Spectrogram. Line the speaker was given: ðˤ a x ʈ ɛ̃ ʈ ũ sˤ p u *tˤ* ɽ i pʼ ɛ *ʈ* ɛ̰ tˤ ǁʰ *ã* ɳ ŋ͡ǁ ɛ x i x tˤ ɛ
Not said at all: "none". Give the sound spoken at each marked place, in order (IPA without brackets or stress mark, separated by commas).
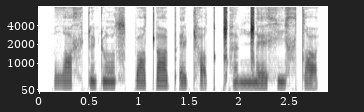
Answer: tˤ, ʈʰ, ã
